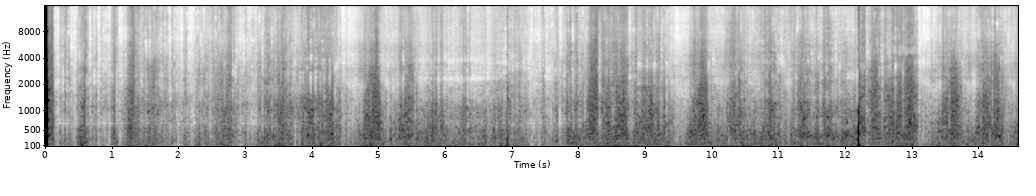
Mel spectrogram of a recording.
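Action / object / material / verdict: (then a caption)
scrape / rolled soap curls / soap / none. Two hands with dark-painted nails grip a round set of hollow, rolled yellow and gold dry soap curls and tubes, crushing and crumbling them with their fingers. Dense, dry crunching and crackling fills the clip in bursts of rising and falling intensity, bright and high with almost no low end. Each crunch dies away quickly.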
